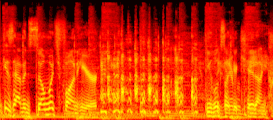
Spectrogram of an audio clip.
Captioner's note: laughing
